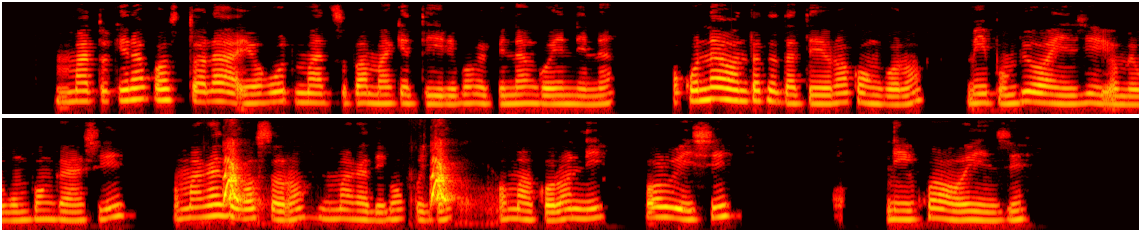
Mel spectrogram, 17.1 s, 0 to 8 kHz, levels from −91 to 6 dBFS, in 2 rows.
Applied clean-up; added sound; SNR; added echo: none; Bark; -2 dB; none.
